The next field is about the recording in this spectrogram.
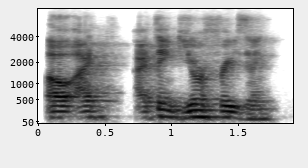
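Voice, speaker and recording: A man's voice: mid-range voice, moderate pace, a bit bright. A man hosting a conversational Q&A on a group call, explaining and advising with emphasis. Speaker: host and notary trainer taking questions. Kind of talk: conversational Q&A advice. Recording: muffled, roomy online call audio.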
